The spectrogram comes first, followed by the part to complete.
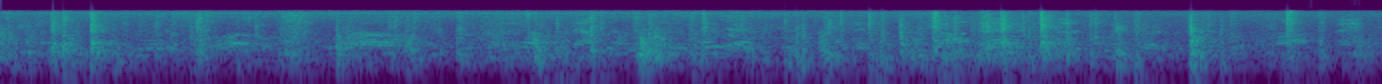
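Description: Indistinct talk of several people, mixed with footsteps and short knocks on wooden boards.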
